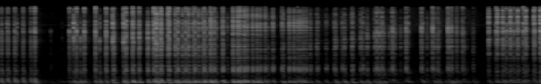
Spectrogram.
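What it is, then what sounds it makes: Clear plastic cassette tape case. A small, hollow, clear plastic cassette tape case is tapped on its sides with two green plastic stick tools. The result is a rapid run of crisp, bright clicks and clatters with very short decay, pausing briefly near the start and again near the end.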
